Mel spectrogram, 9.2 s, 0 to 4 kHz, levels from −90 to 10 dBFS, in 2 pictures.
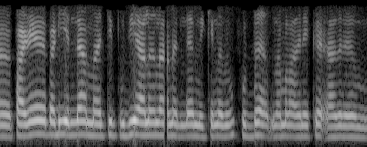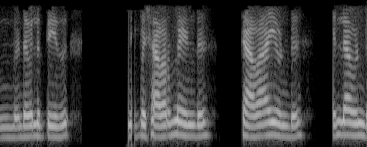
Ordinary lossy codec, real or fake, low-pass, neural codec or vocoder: MP3, 32 kbps; real; 3.6 kHz; none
